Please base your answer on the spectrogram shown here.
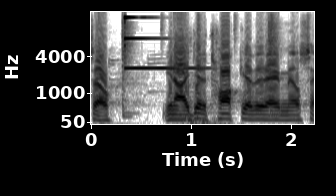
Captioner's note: bell ding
